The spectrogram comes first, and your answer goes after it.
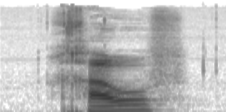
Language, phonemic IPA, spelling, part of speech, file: Arabic, /xawf/, خوف, noun, Ar-خوف.ogg
- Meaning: 1. verbal noun of خَافَ (ḵāfa) (form I) 2. fear (of sth مِن (min))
